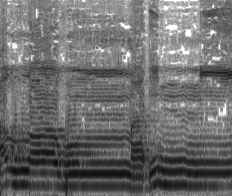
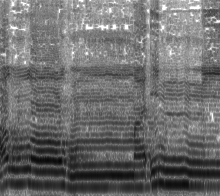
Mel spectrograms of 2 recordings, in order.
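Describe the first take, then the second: No difference in how they are said.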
